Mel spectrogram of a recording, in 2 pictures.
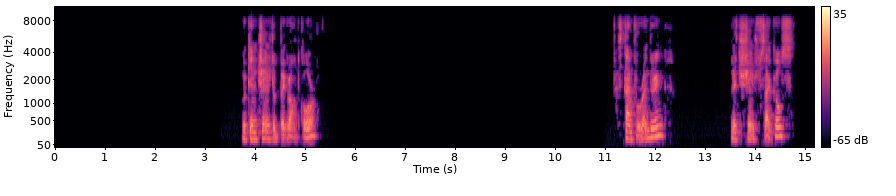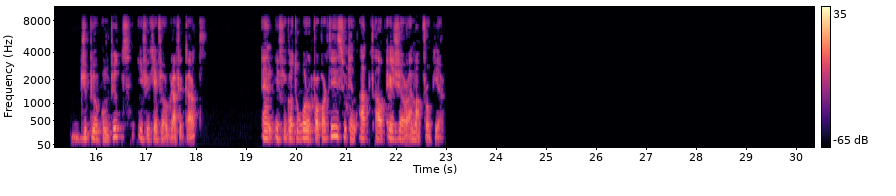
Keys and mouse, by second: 3.0 click, 4.9 click, 11.9 click, 14.2-15.3 drag, 16.2-17.7 drag, 17.9 click, 20.1 click, 21.7-23.3 drag, 24.5 click.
